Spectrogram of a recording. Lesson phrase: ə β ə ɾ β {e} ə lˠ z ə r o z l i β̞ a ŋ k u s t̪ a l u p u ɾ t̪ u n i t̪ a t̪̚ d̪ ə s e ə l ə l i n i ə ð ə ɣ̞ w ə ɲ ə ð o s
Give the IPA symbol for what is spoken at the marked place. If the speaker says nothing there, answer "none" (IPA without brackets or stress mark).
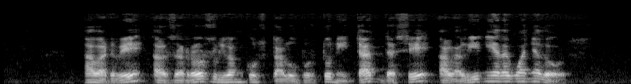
e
